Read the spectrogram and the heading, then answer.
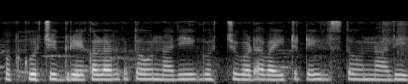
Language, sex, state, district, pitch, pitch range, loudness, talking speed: Telugu, female, Telangana, Karimnagar, 230 Hz, 225-240 Hz, -18 LUFS, 175 wpm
